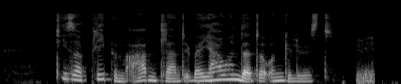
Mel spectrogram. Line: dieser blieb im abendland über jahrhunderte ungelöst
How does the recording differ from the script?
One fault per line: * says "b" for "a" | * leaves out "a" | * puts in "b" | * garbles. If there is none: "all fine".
all fine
